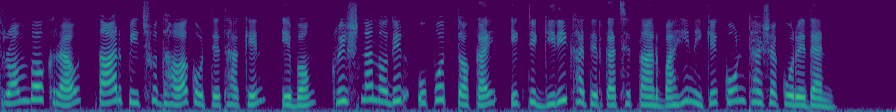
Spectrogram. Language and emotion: Bengali, neutral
